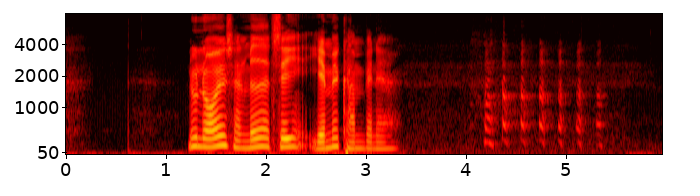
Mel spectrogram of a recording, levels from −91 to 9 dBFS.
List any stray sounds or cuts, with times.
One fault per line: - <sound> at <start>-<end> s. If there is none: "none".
- laugh at 4.0-5.5 s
